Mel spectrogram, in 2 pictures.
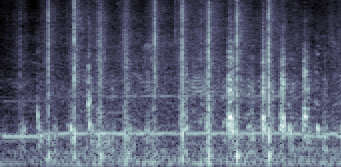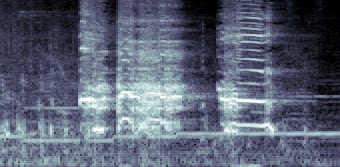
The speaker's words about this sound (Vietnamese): người pu béo quan niệm tiếng gà gáy vừa hay vừa thương liêng đánh thức cả ông mặt trời dậy vì thế ai át được tiếng gà thì sang năm mới sẽ hát hay gặp nhiều may mắn hạnh phúc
